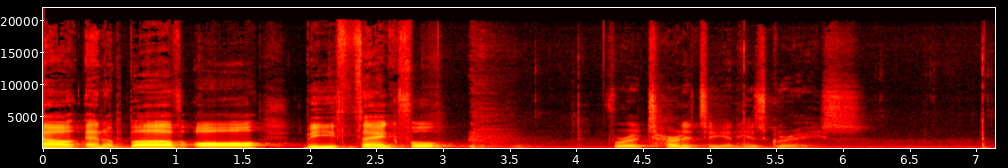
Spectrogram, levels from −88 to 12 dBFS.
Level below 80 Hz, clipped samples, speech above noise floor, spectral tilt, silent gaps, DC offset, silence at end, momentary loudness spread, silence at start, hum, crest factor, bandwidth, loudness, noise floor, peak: -56 dBFS; under 0.1%; 33 dB; -5 dB/octave; none; under 0.1%; 0.1 s; 23 LU; 0 s; none; 18 dB; over 20 kHz; -17 LUFS; -50 dBFS; -2 dBFS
